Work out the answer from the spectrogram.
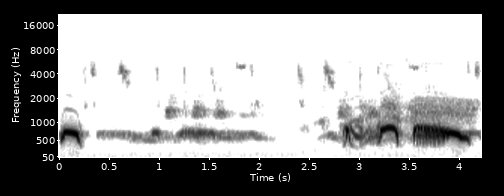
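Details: Spotted dove cooing to provoke fighting and draw in wild doves: a loud arched opening coo, soft trailing notes, a pause, then a rolling double coo ending in a long, level, falling coo, with faint high chirps of small birds behind.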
